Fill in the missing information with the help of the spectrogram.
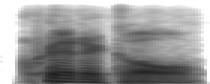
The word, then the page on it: critical: American English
